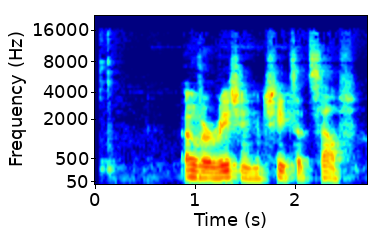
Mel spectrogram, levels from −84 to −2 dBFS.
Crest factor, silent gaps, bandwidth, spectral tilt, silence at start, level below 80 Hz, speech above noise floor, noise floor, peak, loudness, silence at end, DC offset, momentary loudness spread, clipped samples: 20 dB; none; 16.5 kHz; -4.5 dB/octave; 0.05 s; -58 dBFS; 41 dB; -61 dBFS; -2 dBFS; -20 LUFS; 0.15 s; under 0.1%; 10 LU; under 0.1%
